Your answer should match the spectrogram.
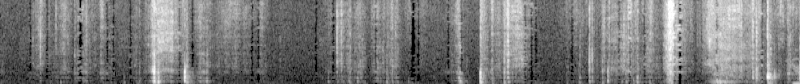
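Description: Paper and a cloth strip being handled while hand-stitching: soft rustling and crinkling, with a handful of sharp clicks and taps scattered through it.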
